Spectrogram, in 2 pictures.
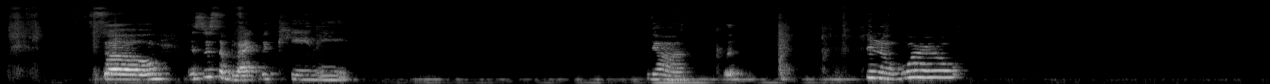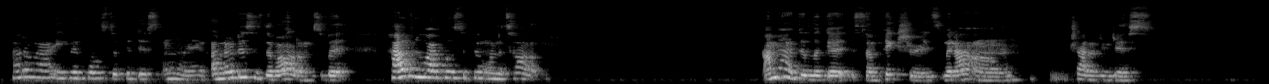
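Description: A young woman talks casually and close by, pausing now and then.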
